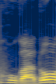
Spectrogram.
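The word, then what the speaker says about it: jugador: 끝나는 자음으로 끝나는 단어죠 자 그러면 끝에서 첫 번째 모음의 강세 오기 때문에 자 여기에 강세가 오는 단어죠 자 그러면 후 가도 라고 읽어야 겠죠 뜻은 우리 선수 라는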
